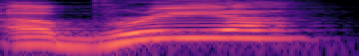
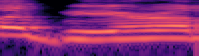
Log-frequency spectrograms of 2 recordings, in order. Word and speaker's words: Abira: Abria? How you it's Abira, like a 6-pack.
